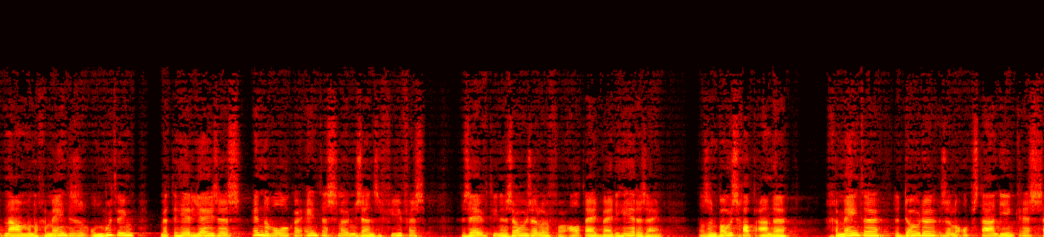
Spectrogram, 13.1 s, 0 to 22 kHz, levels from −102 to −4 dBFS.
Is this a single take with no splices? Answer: yes; 0 cuts

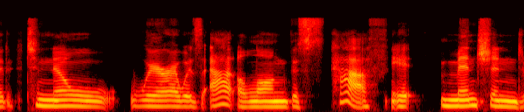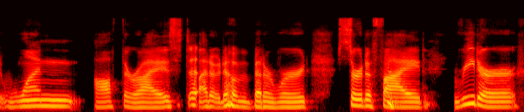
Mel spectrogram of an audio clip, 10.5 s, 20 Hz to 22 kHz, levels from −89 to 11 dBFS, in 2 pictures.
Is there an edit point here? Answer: no; 0 cuts

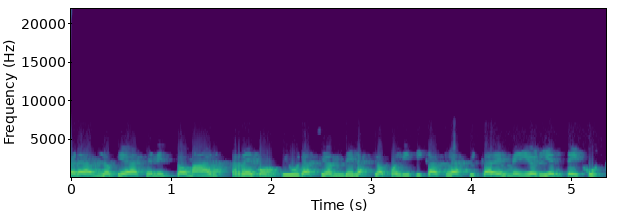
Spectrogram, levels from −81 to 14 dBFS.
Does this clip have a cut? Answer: yes; 1 cut; at 1.6 s

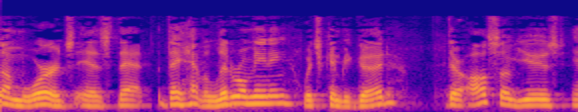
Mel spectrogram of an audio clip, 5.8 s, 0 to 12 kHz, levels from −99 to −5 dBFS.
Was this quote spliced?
yes; 2 cuts; at 1.5 s, 4.4 s

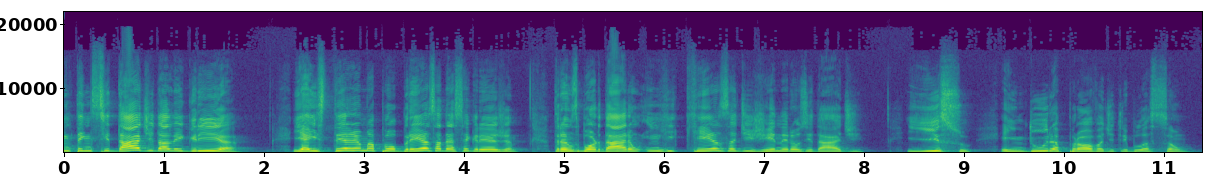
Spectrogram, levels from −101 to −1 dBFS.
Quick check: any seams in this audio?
no; 0 cuts

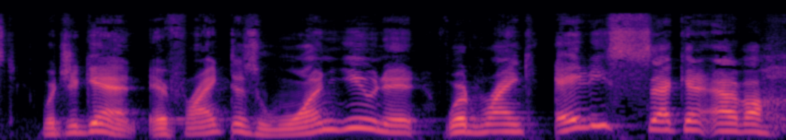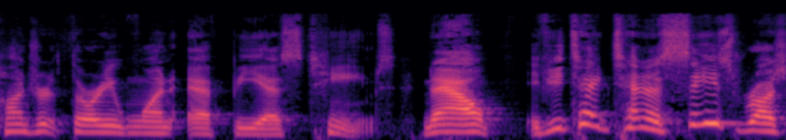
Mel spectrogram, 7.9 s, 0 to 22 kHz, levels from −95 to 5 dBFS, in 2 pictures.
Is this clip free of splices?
no; 1 cut; at 6.0 s

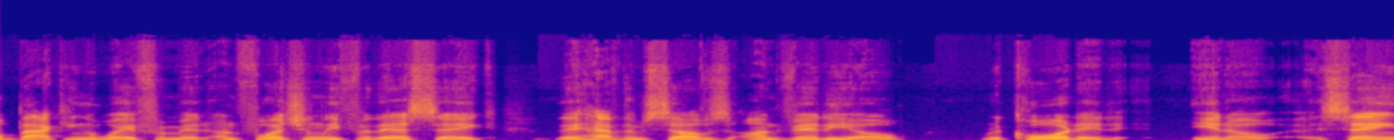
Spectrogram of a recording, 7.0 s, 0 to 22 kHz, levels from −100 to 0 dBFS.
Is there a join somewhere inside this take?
no; 0 cuts

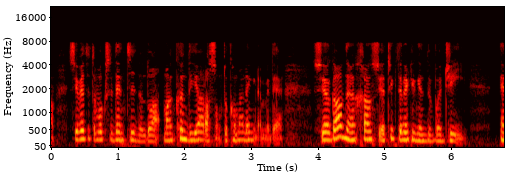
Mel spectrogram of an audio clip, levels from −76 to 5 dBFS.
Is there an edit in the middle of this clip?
no; 0 cuts

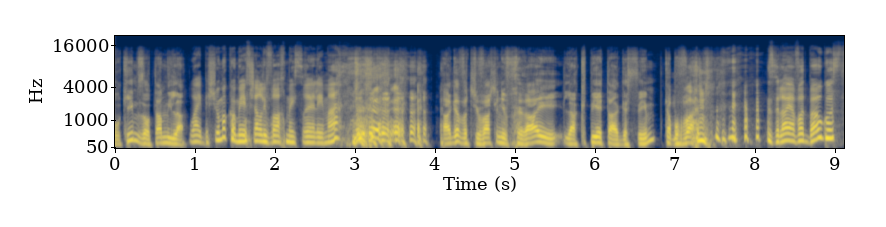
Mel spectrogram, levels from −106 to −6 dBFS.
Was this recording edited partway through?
no; 0 cuts

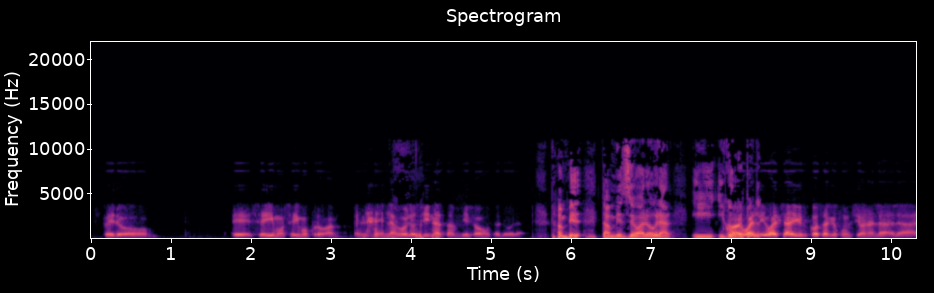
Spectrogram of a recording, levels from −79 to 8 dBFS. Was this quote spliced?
no; 0 cuts

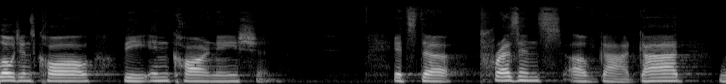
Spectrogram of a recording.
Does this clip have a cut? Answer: no; 0 cuts

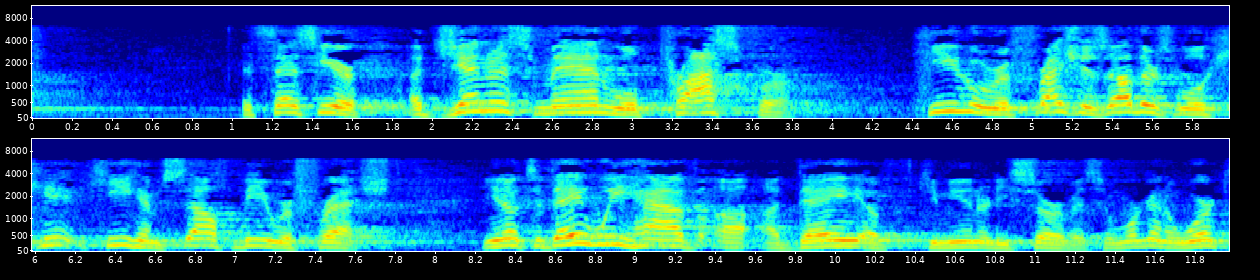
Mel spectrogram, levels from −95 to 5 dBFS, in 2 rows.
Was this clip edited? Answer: no; 0 cuts

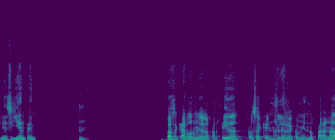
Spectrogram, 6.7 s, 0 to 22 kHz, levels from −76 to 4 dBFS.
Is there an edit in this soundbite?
yes; 1 cut; at 4.9 s

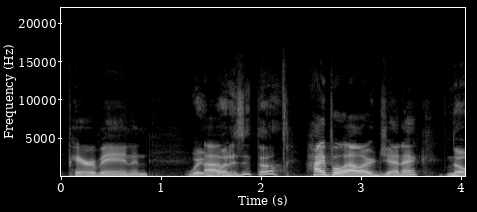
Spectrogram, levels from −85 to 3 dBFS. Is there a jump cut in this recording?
no; 0 cuts

